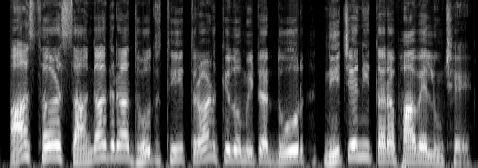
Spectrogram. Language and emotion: Gujarati, neutral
